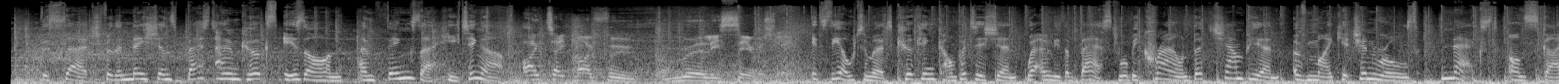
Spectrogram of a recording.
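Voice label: British English, Variabel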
